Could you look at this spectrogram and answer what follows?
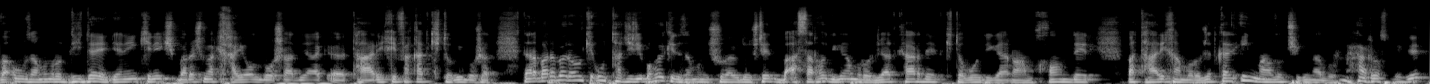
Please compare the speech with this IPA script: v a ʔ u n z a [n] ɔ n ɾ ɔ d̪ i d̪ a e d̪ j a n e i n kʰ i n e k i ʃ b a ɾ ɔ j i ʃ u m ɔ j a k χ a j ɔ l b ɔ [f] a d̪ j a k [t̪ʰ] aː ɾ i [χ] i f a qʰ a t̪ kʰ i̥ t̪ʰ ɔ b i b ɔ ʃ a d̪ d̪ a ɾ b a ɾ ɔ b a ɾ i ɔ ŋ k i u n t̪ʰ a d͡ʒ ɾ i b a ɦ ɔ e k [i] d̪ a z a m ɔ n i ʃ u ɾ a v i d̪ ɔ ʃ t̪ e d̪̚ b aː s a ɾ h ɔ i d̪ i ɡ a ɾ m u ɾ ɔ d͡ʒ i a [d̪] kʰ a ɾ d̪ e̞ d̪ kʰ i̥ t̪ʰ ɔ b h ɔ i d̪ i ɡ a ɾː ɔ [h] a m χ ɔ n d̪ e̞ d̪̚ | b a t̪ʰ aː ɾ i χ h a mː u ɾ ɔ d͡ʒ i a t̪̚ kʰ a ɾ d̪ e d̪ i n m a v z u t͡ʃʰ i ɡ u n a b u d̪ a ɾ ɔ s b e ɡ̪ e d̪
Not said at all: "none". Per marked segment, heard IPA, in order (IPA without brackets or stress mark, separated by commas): m, ʃ, t̪ʰ, χ, i, t̪, h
